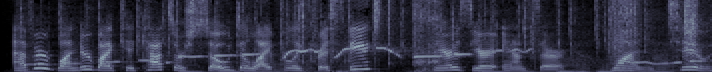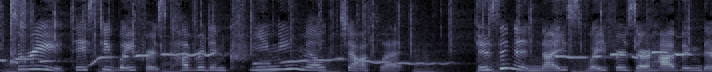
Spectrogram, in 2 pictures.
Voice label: Voiceover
